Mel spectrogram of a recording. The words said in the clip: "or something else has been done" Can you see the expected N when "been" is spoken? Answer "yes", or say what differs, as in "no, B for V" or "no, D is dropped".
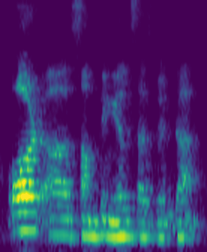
yes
